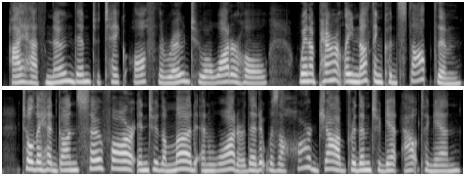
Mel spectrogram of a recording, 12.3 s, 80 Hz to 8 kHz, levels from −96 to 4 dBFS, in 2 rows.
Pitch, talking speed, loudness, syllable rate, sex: 235 Hz, 205 wpm, -18 LUFS, 4.4 syllables/s, female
